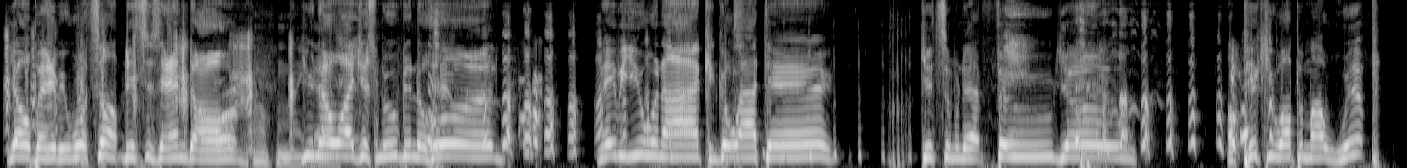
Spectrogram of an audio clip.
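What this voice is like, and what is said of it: Imitates another person's put-on dialect voice. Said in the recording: “stop talking in your black voice.”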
